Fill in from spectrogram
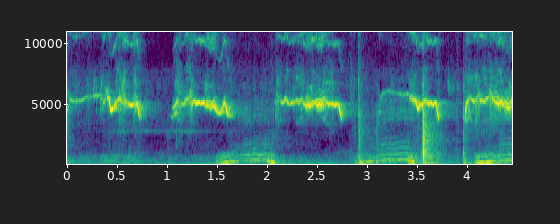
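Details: Begging squab, a baby pigeon fed by regurgitation from its parent, gives shrill piping whistles in quick succession, each slightly falling, overlaid with softer lower arching notes and a short rustle near the end.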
